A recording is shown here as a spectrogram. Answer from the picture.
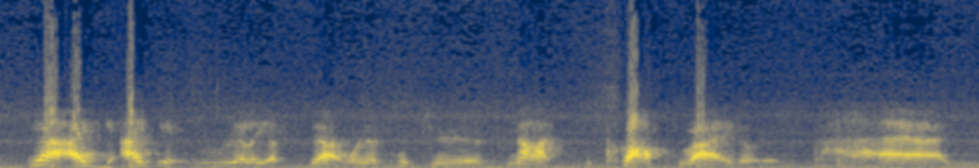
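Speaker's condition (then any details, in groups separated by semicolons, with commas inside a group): Cerebral palsy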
